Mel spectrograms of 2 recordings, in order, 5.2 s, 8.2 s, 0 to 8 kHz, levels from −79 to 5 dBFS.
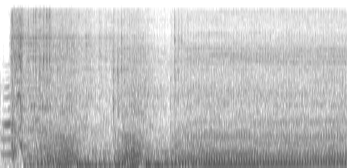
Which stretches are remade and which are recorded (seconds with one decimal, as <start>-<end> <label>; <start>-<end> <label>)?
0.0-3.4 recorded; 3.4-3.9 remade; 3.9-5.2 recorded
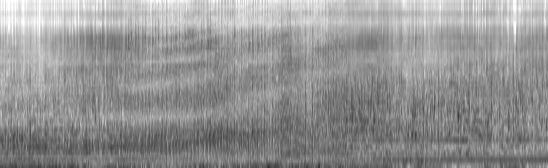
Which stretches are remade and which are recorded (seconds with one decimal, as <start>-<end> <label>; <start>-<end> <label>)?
0.0-1.9 remade; 1.9-5.2 recorded; 5.2-8.2 remade

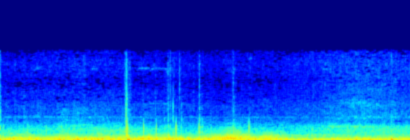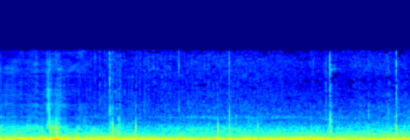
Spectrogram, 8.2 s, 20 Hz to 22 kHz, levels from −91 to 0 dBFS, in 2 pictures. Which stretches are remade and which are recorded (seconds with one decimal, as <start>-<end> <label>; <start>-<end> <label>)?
0.0-4.1 recorded; 4.1-5.0 remade; 5.0-8.2 recorded

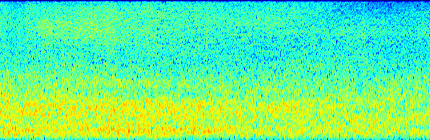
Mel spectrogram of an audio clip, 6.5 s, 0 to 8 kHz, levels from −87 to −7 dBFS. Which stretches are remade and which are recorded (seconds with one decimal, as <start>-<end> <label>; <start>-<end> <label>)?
0.0-2.1 remade; 2.1-4.3 recorded; 4.3-5.4 remade; 5.4-6.0 recorded; 6.0-6.5 remade

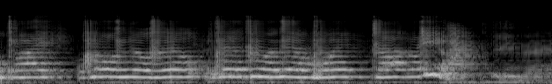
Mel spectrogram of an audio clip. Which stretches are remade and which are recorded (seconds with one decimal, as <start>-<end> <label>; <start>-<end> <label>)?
0.0-5.5 remade

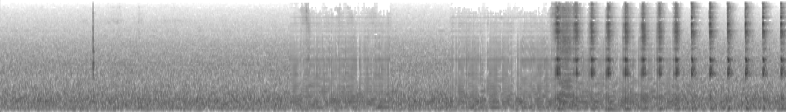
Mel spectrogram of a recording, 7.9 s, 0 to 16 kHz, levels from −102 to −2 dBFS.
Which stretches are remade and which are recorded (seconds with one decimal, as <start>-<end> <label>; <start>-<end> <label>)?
0.0-2.9 recorded; 2.9-3.9 remade; 3.9-4.5 recorded; 4.5-6.8 remade; 6.8-7.9 recorded

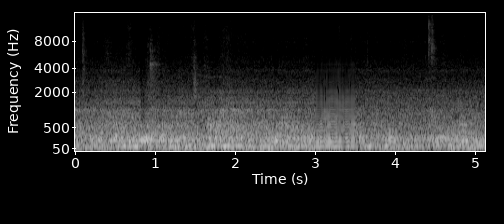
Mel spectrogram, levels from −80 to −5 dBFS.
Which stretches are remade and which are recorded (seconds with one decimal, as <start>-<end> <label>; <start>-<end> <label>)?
0.0-3.0 recorded; 3.0-3.5 remade; 3.5-5.1 recorded

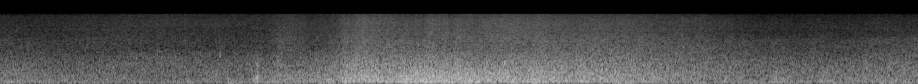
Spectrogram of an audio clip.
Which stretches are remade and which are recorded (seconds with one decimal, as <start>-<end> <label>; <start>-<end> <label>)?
0.0-2.9 recorded; 2.9-6.1 remade; 6.1-9.2 recorded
